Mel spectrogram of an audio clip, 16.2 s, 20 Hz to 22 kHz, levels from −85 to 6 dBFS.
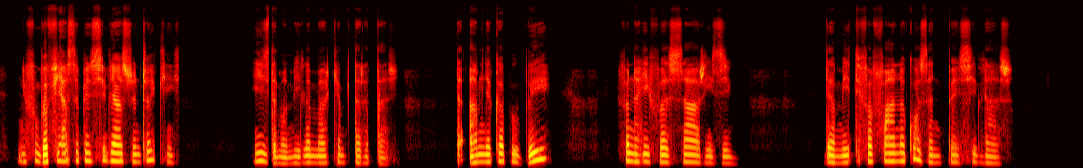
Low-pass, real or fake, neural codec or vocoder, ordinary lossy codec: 19.8 kHz; real; none; none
